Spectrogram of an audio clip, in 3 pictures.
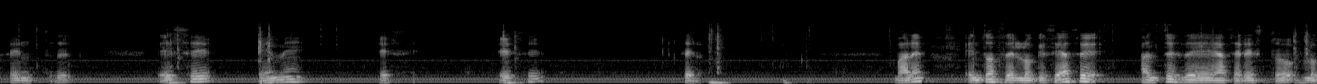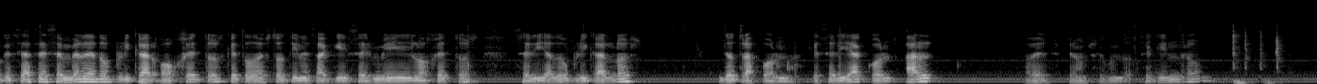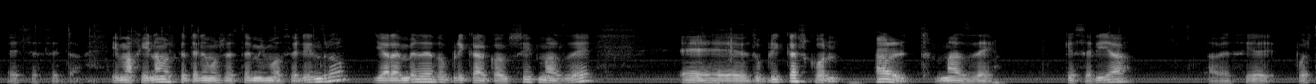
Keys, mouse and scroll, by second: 1.6 s, 5.0 s, 11.1-26.9 drag, 12.9 x, 25.5 s, 26.9-37.5 shift+middle drag, 33.5 n, 38.3-39.5 middle drag.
